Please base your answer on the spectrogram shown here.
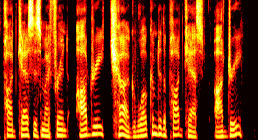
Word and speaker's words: Chugg: My guest on today's podcast is my friend Audrey Chug.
